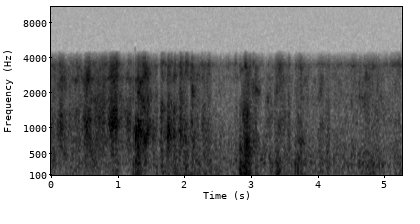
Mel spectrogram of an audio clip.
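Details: Chow Chow rolling around on the yoga room floor indoors: soft, short whimpering sounds mixed with scuffling and rustling as the dog rubs against the floor and pillows.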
